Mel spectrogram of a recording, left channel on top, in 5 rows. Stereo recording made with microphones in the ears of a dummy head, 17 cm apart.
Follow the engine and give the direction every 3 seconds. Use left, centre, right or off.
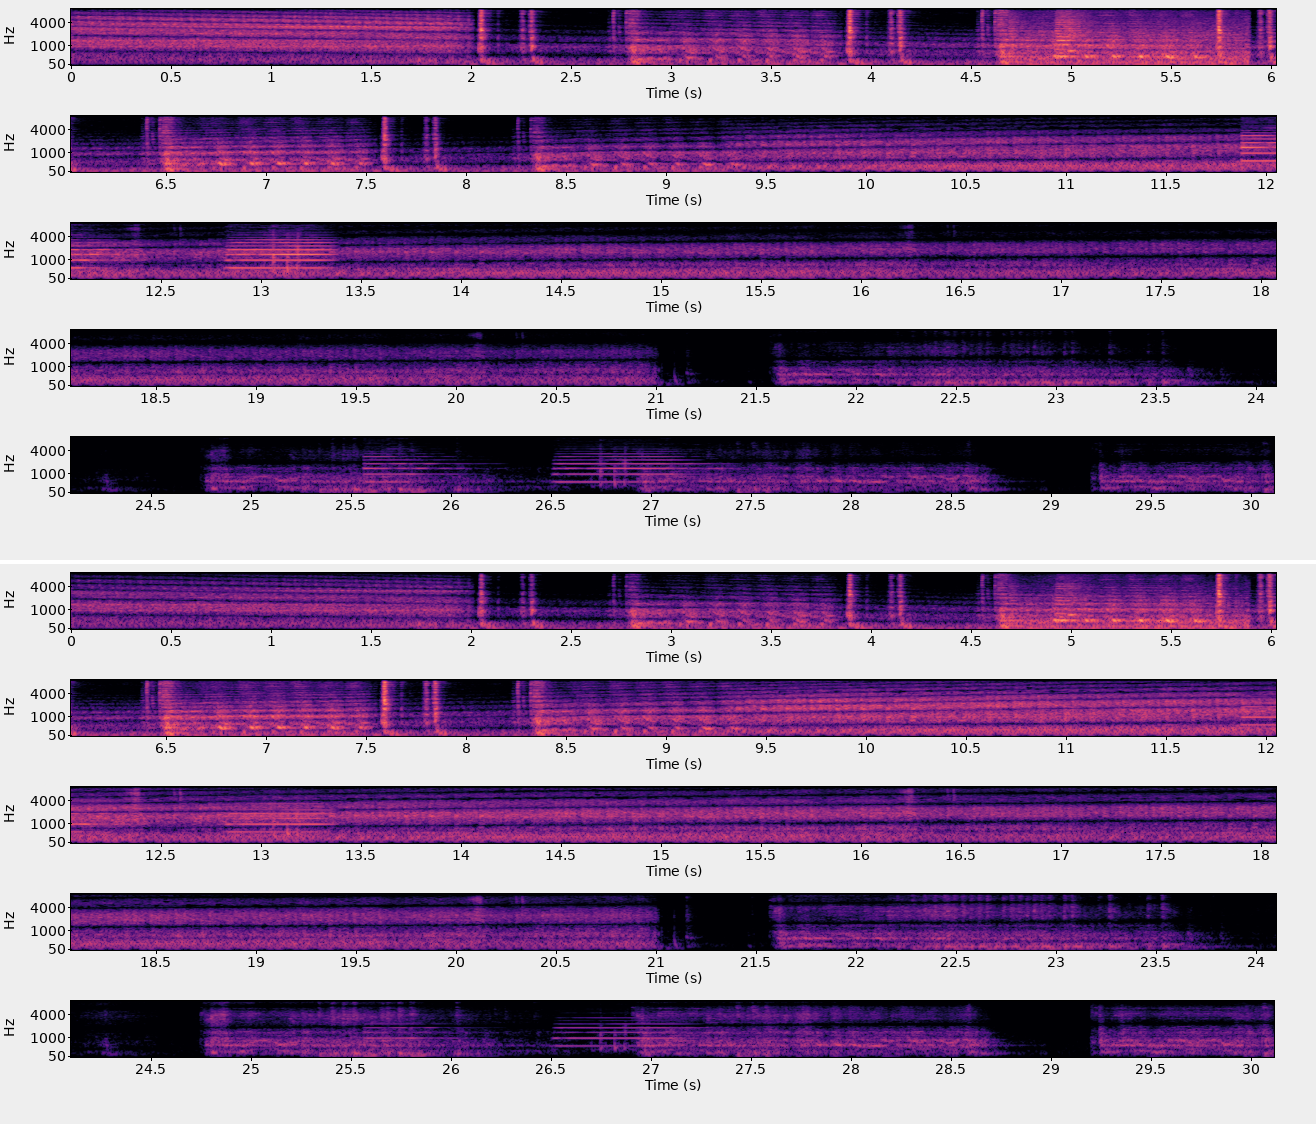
left, left, right, right, right, right, right, right, right, right.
